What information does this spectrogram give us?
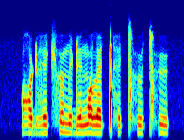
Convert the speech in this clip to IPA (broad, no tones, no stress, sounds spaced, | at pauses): ʁ ɵ ɖʱ e t͡ʃʰ ø m i ɖ e ŋ ɔ l ɛ ǃʰ e ǀʰ ʉ ǀʰ y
